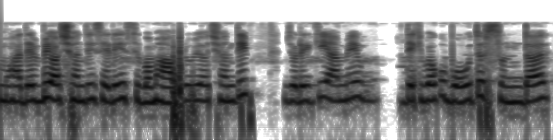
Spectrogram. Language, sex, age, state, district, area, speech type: Odia, female, 18-30, Odisha, Ganjam, urban, spontaneous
